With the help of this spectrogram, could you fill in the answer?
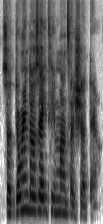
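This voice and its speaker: Frank, unhurried woman guest. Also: fairly high pitch. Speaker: medium, show guest. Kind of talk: casual interview talk.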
